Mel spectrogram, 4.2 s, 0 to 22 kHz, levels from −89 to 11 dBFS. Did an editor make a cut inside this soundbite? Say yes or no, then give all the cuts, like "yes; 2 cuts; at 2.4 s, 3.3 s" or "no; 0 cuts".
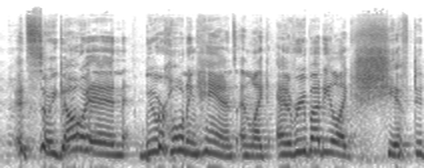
yes; 1 cut; at 1.3 s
